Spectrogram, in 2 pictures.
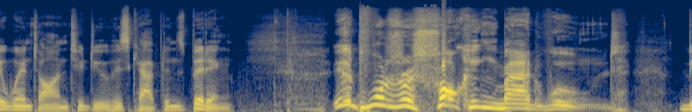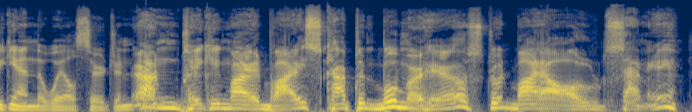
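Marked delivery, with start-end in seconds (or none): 2.5-4.7 slow, high-pitched surgeon voice; pompous doctor drawing out his words; ship surgeon. Acted. Surgeon beginning his account of the wound, slow and pompous. 6.2-10.3 higher-pitched pompous surgeon; put-on voice of a self-important doctor; ship surgeon. Surgeon recounting his advice to the captain, pompous.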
